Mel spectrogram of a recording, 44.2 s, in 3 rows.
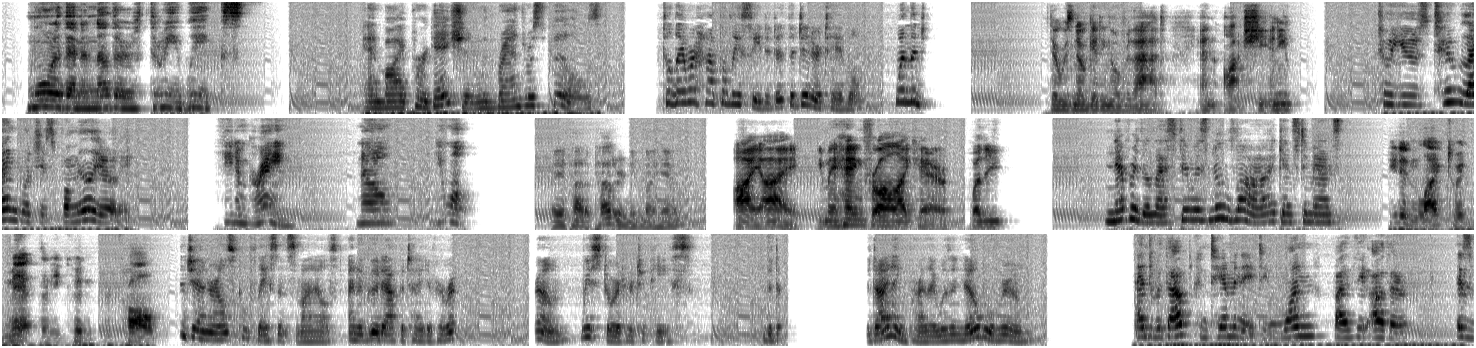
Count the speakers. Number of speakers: ten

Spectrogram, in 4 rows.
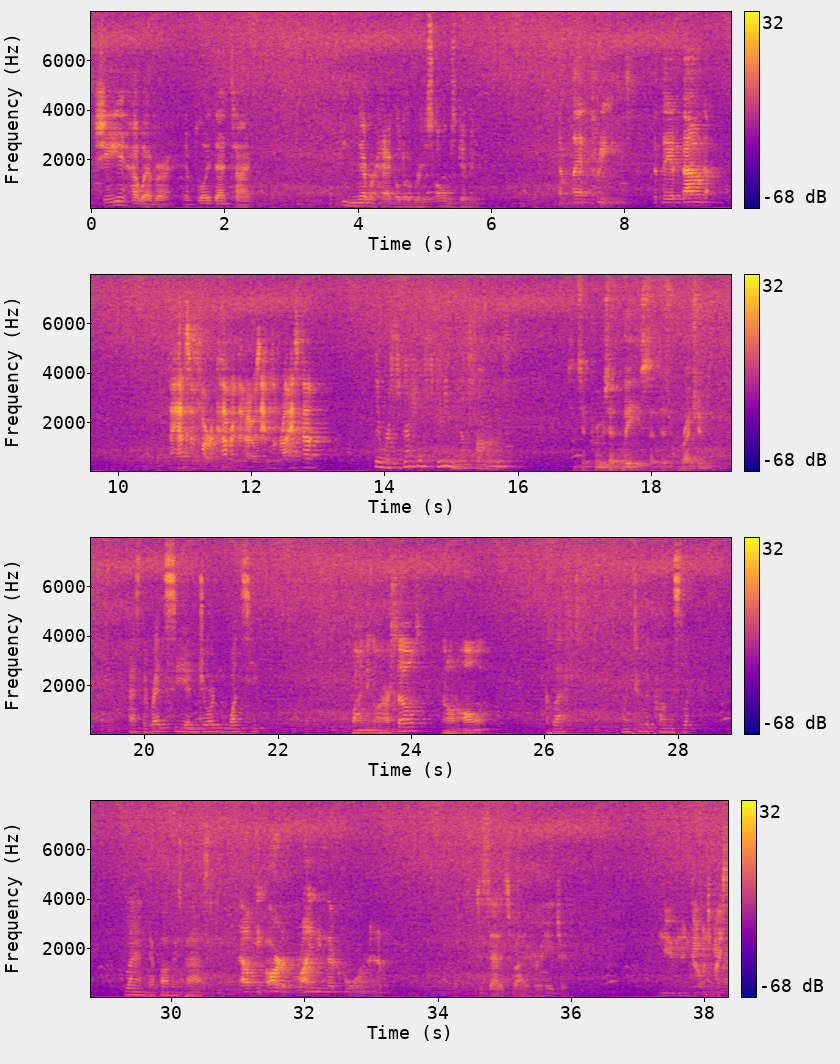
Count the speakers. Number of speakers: eight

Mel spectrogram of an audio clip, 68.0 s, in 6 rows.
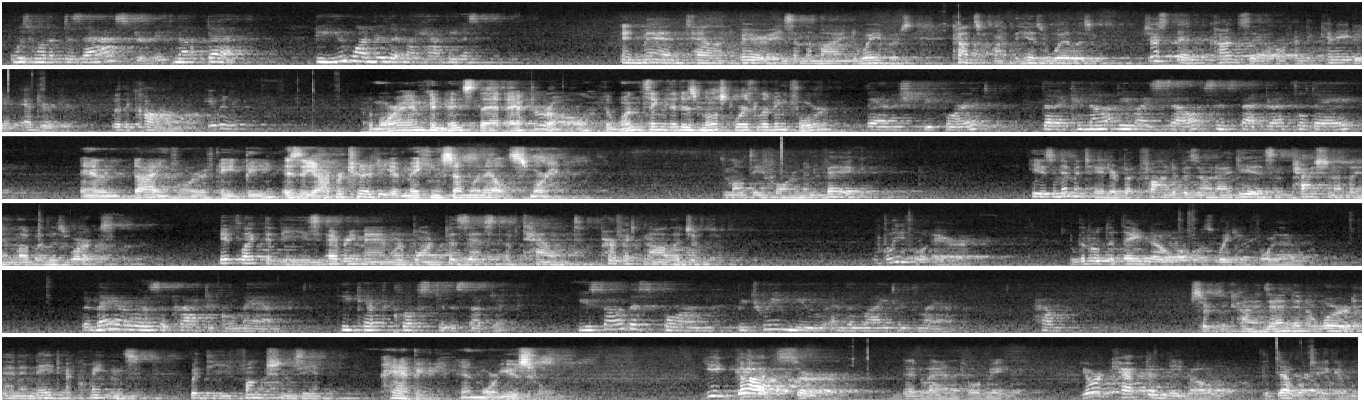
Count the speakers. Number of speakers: four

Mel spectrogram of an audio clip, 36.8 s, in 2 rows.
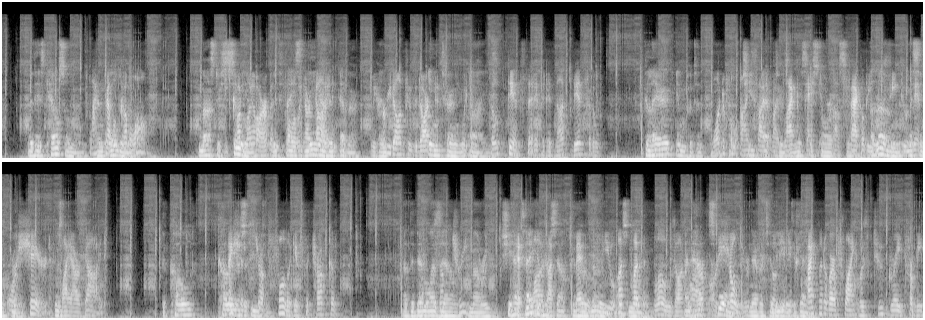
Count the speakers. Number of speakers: two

